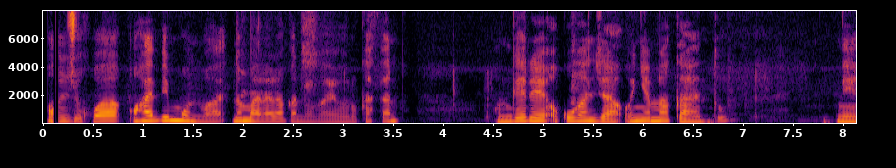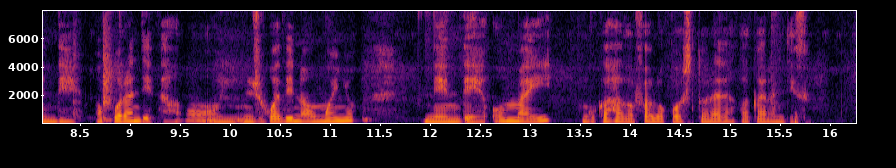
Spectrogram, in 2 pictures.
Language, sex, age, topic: Oshiwambo, female, 25-35, agriculture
